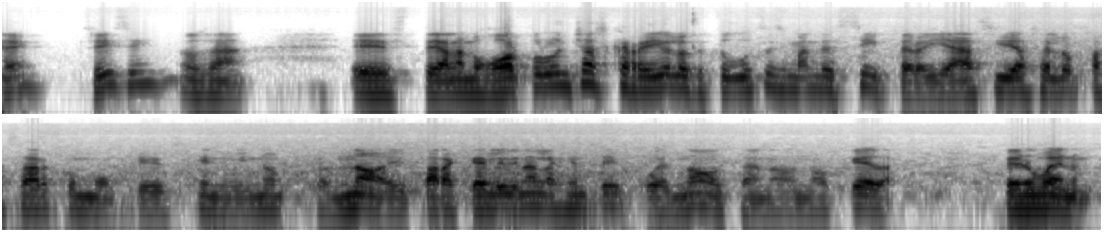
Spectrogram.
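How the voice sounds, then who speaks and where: A man's voice: medium pitch, a little hiss or hum. A man from Monterrey with a marked northern Mexican accent, co-hosting political news commentary in an emphatic, rambling way. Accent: Monterrey Mexican Spanish. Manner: animated, emphatic, talks in long run-on asides.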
